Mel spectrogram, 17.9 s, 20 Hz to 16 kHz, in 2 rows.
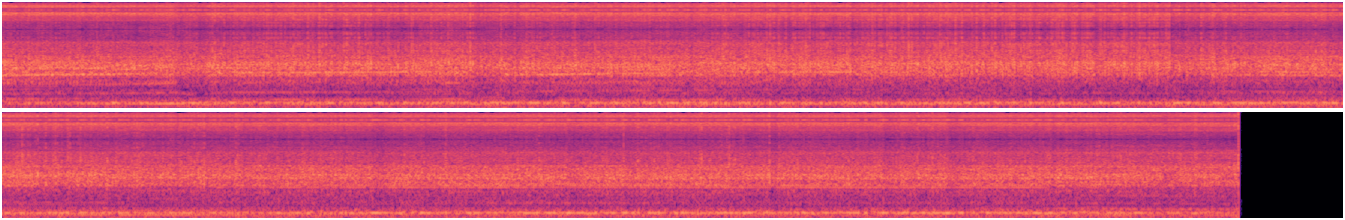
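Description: A 2002 BMW K1200RS's inline four-cylinder engine running at road speed through its modified stock muffler, heard from the rider's seat over steady wind noise. The sound cuts off abruptly near the end.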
